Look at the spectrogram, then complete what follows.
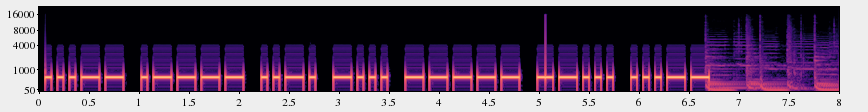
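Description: Morse code keyed as a steady mid-pitched tone in dots and dashes. There are seven character groups, spelling out the call sign 31FB073. Near the end it gives way to quieter electronic music with a regular beat.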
